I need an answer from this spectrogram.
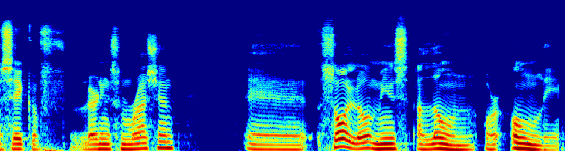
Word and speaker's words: solo: If you're confused again, just for the sake of learning some Russian, solo means alone or only, right? Only or alone. Now, solo has the accent in so, right?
